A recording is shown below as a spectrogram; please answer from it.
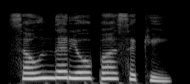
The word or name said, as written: ಸೌಂದರ್ಯೋಪಾಸಕ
